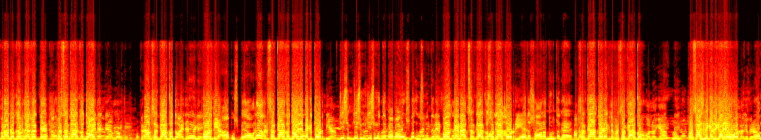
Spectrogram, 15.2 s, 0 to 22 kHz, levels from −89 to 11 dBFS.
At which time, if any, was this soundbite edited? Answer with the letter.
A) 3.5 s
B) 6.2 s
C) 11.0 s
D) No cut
D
